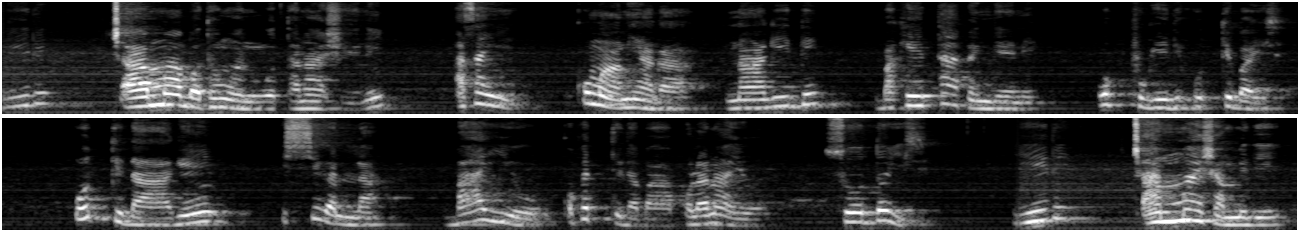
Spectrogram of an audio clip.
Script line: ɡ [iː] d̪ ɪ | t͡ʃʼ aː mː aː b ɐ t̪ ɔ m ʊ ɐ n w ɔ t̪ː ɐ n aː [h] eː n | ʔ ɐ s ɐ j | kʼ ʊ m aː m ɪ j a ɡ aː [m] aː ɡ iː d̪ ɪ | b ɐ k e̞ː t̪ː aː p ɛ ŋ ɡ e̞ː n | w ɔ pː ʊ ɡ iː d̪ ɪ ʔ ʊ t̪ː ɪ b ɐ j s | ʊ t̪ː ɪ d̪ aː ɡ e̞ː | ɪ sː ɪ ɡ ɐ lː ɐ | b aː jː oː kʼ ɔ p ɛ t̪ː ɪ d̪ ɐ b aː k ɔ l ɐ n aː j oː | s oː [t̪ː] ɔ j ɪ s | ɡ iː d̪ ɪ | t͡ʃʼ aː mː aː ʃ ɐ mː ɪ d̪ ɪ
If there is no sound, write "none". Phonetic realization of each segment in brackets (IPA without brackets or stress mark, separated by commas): iː, ʃ, n, d̪ː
